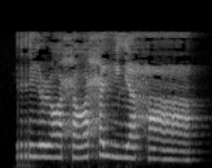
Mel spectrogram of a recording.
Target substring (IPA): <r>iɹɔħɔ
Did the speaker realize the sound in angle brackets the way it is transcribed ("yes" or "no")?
yes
